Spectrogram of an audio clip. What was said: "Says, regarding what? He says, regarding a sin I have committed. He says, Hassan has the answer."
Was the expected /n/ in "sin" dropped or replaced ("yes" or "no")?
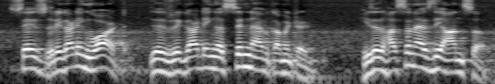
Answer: no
